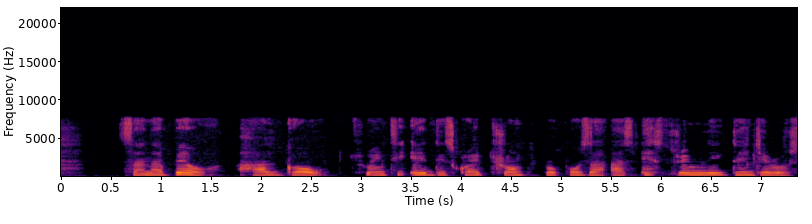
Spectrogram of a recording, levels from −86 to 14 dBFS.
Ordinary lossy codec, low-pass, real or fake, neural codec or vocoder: none; none; real; none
